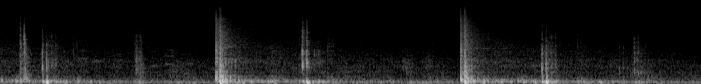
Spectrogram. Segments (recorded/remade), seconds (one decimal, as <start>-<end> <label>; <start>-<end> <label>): 0.0-7.0 recorded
